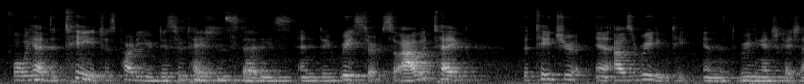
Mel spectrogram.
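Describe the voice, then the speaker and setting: Speaking in a mid-range voice with a Texan accent, a middle-aged woman animatedly recounts her teaching experiences on a conference panel, performing her own quoted lines. The room echoes, and faint background noise can be heard.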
